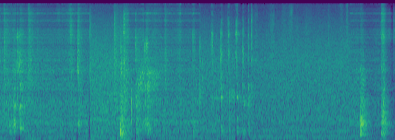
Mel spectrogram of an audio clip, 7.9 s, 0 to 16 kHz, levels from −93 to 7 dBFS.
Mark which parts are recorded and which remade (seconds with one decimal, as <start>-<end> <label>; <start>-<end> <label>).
0.0-1.8 remade; 1.8-2.5 recorded; 2.5-4.0 remade; 4.0-7.0 recorded; 7.0-7.9 remade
